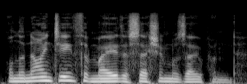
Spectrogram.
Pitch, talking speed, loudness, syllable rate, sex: 135 Hz, 220 wpm, -15 LUFS, 6.2 syllables/s, male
